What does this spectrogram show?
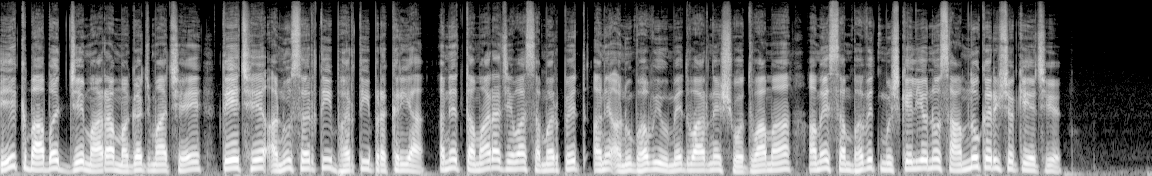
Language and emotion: Gujarati, fearful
